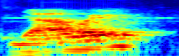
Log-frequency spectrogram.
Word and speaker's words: Yahweh: that's the tetragrammaton and it's pronounced when we pronounce the name of is yahweh so when you see this is just a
